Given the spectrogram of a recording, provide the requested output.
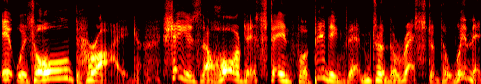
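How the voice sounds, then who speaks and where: A put-on character voice at a fairly high pitch. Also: moderate pace. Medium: read story. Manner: self-important, knowing.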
